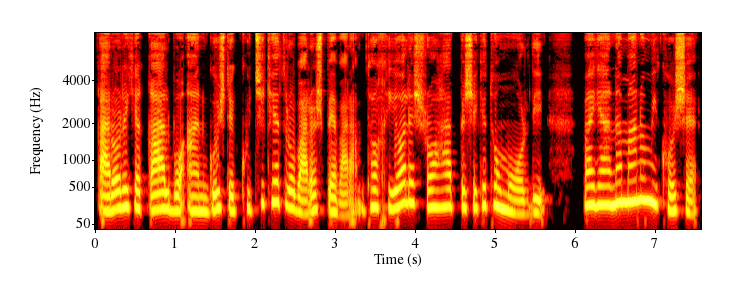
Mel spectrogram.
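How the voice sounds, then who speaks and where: A woman's voice: mid-range voice, lively intonation, darkish tone, dry recording, studio quality, natural voice. A woman voicing a loyal, kind old male servant who pleads anxiously in a storybook tale. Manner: frightened, pleading, emphatic.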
